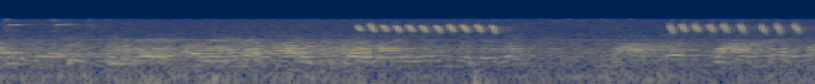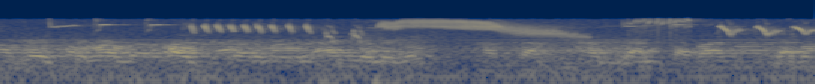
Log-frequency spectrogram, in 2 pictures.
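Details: Eurasian siskin singing: repeated fast rattling trills, thin chirps and a drawn-out wheezing note that slides downward, then more quick descending notes, over busy lower chatter.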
